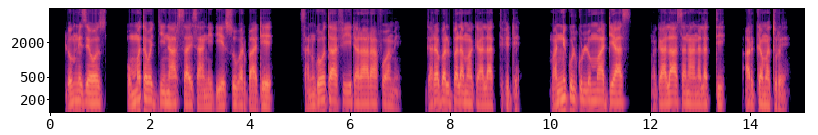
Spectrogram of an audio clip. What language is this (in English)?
Oromo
